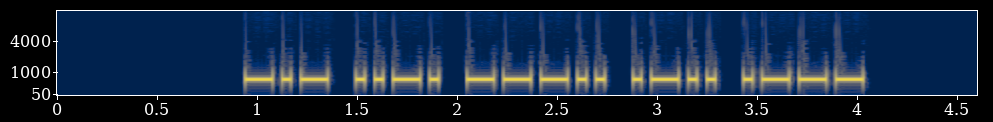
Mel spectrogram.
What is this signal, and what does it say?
Morse code, heard as a keyed tone, about 26 wpm, 700 Hz. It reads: KF8LJ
